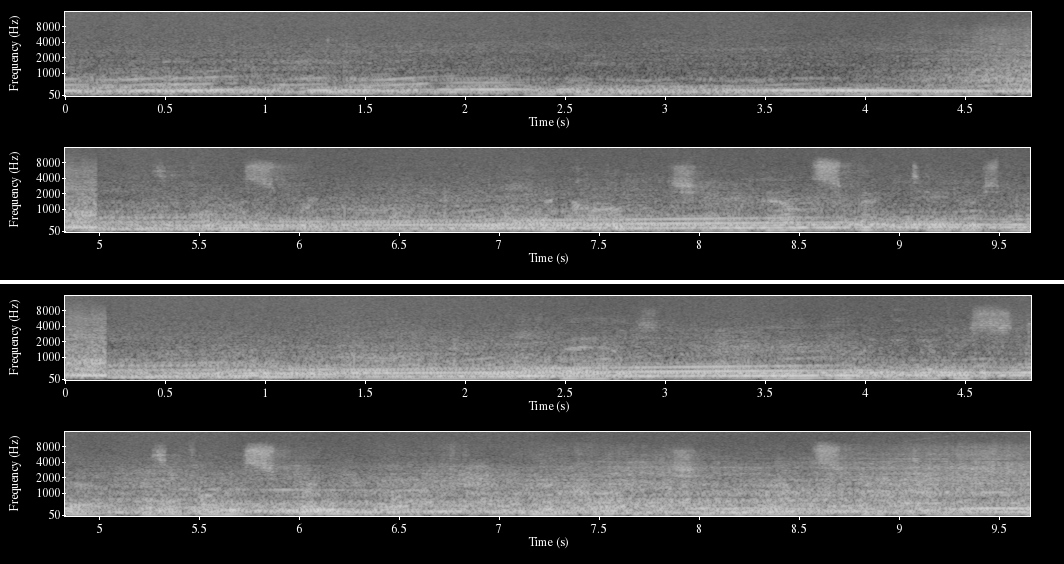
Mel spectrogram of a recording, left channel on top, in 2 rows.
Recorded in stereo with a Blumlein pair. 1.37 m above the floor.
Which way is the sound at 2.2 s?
40° right.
